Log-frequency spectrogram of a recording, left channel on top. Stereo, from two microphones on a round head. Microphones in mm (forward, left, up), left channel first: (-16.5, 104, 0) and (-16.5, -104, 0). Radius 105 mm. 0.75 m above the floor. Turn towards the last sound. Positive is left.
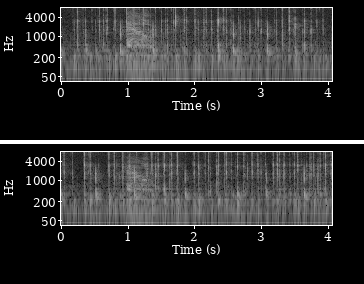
turn(degrees=25)  # may be behind; listen again after turning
